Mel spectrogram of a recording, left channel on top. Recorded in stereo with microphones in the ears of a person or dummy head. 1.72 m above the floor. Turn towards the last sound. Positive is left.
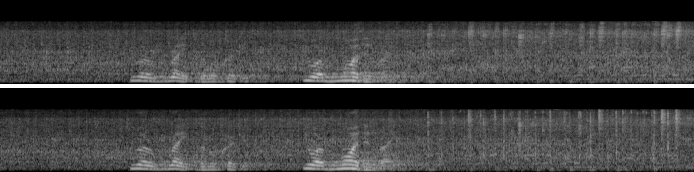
turn(degrees=-50)  # may be behind; listen again after turning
